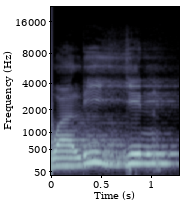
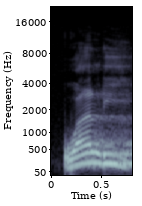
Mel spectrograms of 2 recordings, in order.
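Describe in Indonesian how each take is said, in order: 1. Kata ini berlanjut dengan akhiran -yin. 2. Kata ini berhenti mendadak pada bunyi y ganda. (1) "jangan sampai wali atau waliyin" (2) "maka bunyinya wali"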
